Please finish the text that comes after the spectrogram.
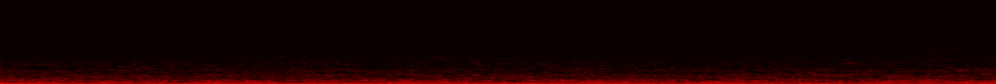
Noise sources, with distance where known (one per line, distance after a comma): person or small group talking, far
